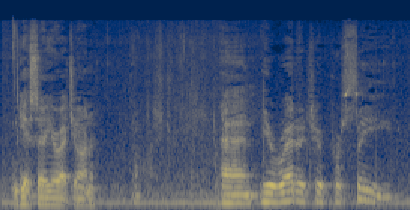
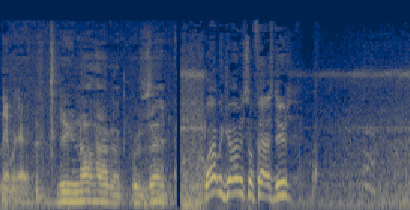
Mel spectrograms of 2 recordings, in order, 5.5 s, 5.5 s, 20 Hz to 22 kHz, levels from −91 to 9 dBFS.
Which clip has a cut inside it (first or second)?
second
